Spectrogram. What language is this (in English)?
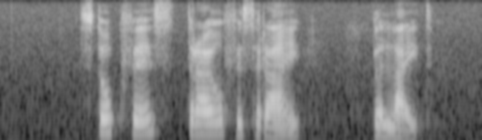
Afrikaans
